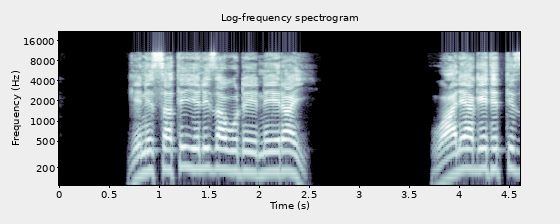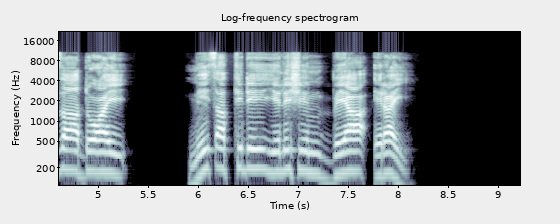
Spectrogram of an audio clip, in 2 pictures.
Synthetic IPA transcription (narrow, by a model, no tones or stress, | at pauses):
ɡɛnɛsːɐt̪ɪjɛlɪzɐwɔd̪ɛnɛːɾɐj | waːlɪjaːɡe̞ːt̪ɛt̪ːɪzad̪ɔʔɐj | miːt͡sʼɐt̪ːɪd̪ɪjɛlɪʃɪnbɛjaɛɾɐj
